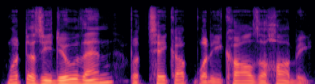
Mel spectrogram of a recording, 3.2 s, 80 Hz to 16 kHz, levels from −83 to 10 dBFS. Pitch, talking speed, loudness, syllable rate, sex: 120 Hz, 245 wpm, -18 LUFS, 5.1 syllables/s, male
